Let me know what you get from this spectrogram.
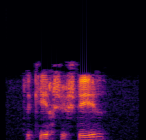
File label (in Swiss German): "kirschestiel", alsace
